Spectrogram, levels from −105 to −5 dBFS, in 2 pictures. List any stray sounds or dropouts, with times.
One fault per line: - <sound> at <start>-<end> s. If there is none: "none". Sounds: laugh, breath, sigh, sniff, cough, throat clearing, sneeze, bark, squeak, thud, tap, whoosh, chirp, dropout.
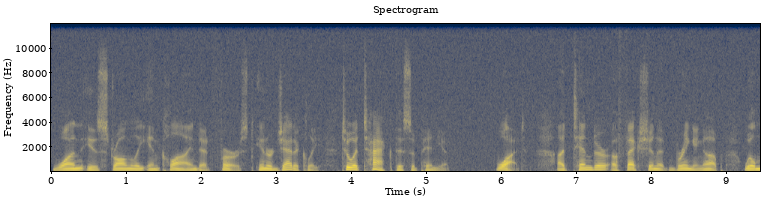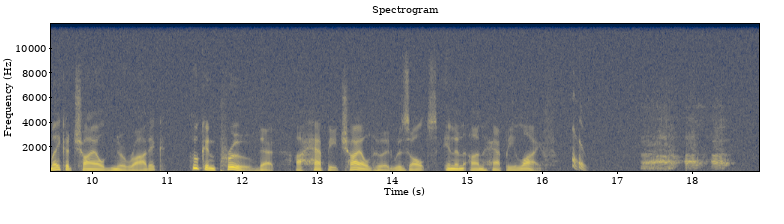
- chirp at 16.4-16.6 s
- laugh at 17.3-18.6 s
